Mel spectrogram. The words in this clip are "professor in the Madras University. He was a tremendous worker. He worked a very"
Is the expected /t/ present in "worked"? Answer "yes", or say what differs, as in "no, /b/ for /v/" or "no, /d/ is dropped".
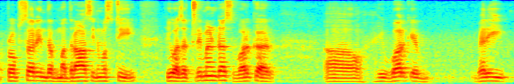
no, /t/ is dropped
